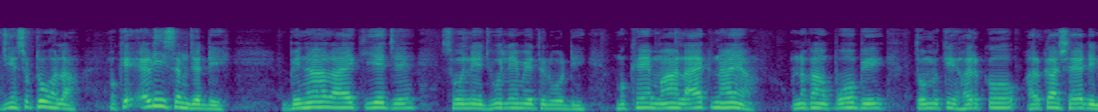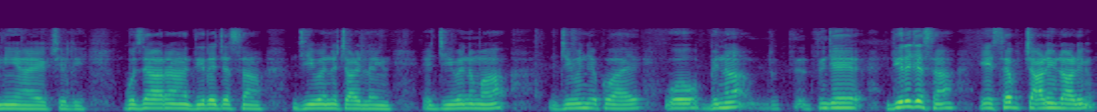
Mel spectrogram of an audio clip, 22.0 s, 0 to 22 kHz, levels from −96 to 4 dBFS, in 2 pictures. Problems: none marked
